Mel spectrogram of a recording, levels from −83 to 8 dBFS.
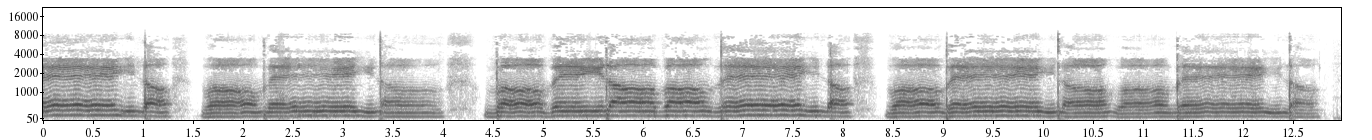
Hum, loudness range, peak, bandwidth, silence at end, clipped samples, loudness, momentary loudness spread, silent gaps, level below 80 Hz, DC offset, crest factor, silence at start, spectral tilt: none; 3 LU; -6 dBFS; 9 kHz; 0.2 s; under 0.1%; -23 LUFS; 9 LU; none; -56 dBFS; under 0.1%; 16 dB; 0 s; -5 dB/octave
